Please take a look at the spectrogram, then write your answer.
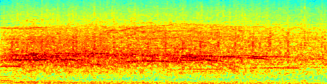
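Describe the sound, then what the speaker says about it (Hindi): A large audience at a televised Bhojpuri music and talent show claps steadily throughout, a dense, sustained applause with no voices on top. "जोरदार ताली स्वागत करे के छवि"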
